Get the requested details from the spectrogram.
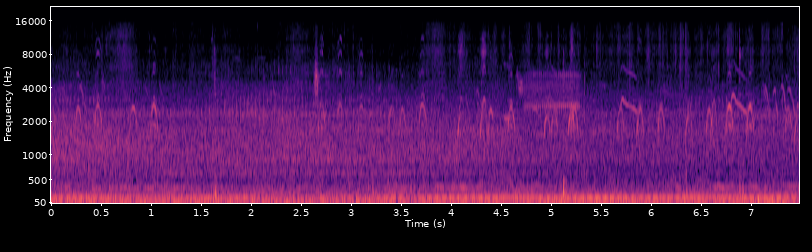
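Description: Young ducks peep and chirp in short, high calls.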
